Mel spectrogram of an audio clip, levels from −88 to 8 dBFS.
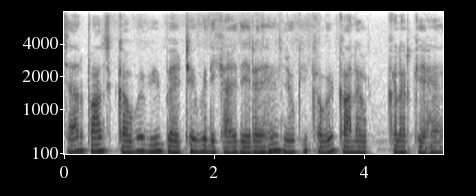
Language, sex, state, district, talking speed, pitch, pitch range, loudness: Hindi, male, Uttar Pradesh, Hamirpur, 190 wpm, 125 Hz, 120-140 Hz, -16 LUFS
